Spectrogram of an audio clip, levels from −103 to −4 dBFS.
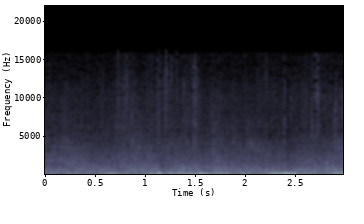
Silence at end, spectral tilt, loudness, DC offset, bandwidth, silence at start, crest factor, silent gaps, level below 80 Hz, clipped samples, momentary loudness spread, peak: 0 s; -6 dB/octave; -49 LUFS; under 0.1%; 16 kHz; 0 s; 18 dB; none; -50 dBFS; under 0.1%; 8 LU; -28 dBFS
